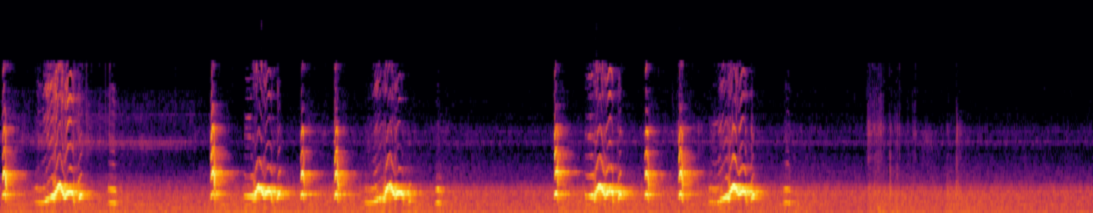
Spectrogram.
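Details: Cockatiel kept as a pet, whistling a repeated phrase of sharp short notes followed by a rising, slurred whistle, the pattern given three times over about eight seconds, then quiet.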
